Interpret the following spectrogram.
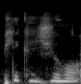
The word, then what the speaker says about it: plique à jour: Plique à jour. We're going back to Paris and Paul. Paul, would you like to pronounce that in the proper Parisian way?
